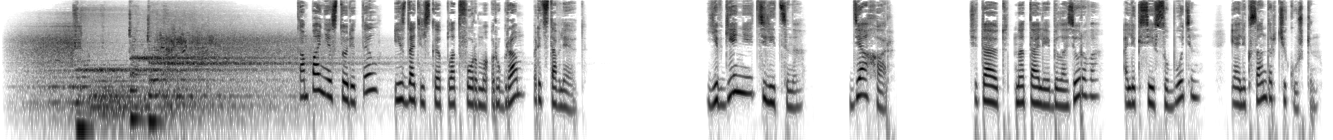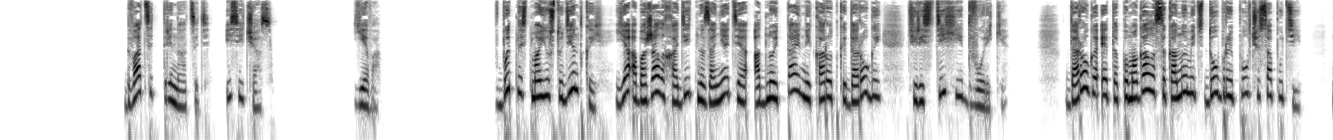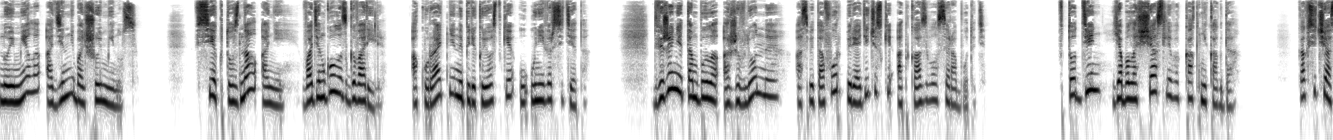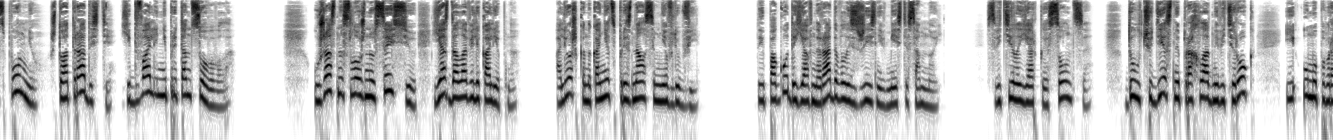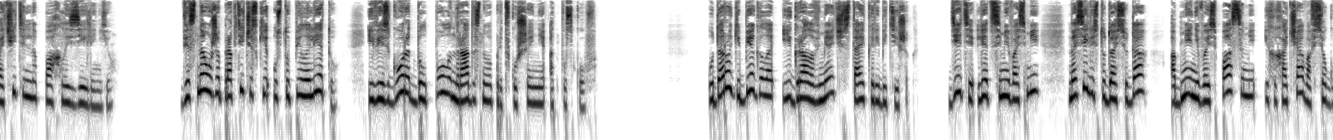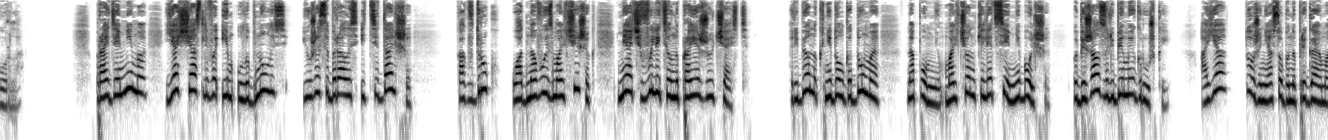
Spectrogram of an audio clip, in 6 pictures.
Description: Аудиокнига Диахар | Библиотека аудиокниг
